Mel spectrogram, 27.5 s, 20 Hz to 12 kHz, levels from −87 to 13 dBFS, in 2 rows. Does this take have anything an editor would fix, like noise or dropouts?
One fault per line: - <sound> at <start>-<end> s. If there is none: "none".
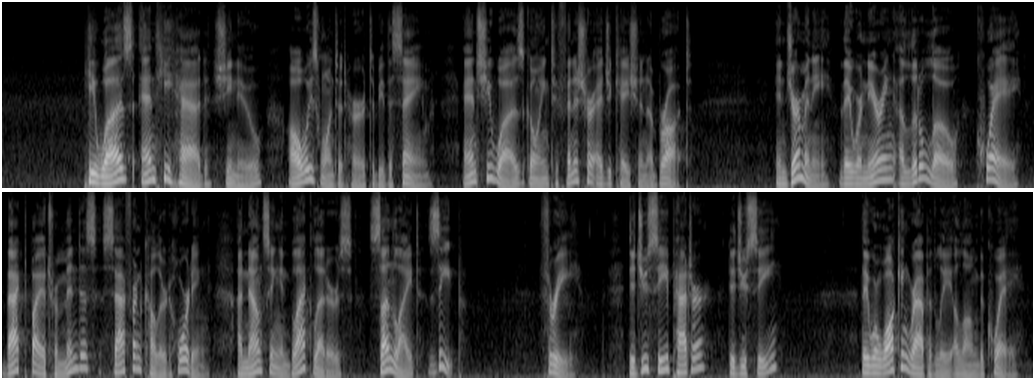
none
